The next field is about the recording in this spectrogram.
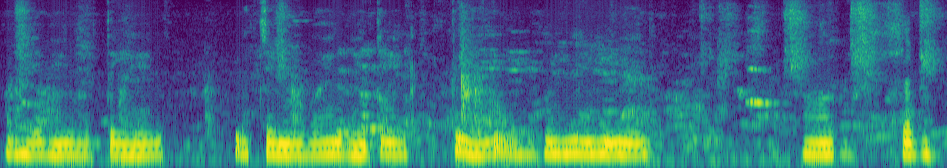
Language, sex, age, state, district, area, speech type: Hindi, female, 60+, Uttar Pradesh, Lucknow, rural, spontaneous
